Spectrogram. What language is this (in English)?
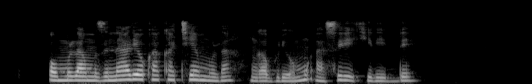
Ganda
